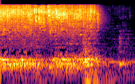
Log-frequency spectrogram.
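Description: Water runs from a tap in a steady, full hiss that cuts off abruptly about two-thirds of the way through, leaving only a faint low background.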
